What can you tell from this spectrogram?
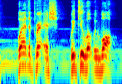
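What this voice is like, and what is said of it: Put-on British accent. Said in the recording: “That was a good British accent, everyone, right? That was good, right?”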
